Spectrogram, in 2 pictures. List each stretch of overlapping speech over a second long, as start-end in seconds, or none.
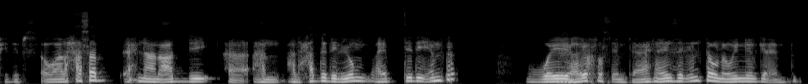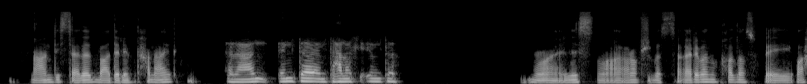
none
